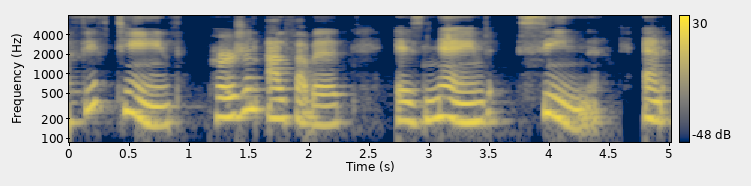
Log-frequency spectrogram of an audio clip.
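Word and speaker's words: سین: The 15th Persian alphabet is named Sin, and it is pronounced like S, S, like the beginning sound of the letter singer in English.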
